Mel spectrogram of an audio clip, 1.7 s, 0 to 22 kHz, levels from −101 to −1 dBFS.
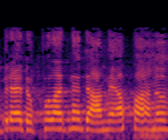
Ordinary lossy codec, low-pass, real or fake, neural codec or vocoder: MP3, 48 kbps; 10.8 kHz; fake; codec, 24 kHz, 3.1 kbps, DualCodec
